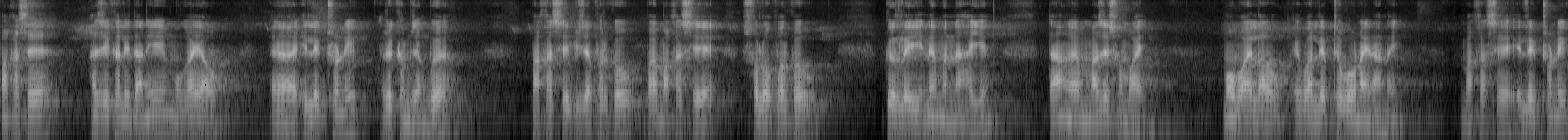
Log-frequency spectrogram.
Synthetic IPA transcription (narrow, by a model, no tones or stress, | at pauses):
makʰase | azikʰalidanimuɡajaw | ilek̚tʰɾɔnik̚ɾikʰɯmzɯŋbɯ | makʰasebʰizapʰɯɾkʰɯwbamakʰasesɔlɔpʰɔɾkʰɯw | ɡ̥ɯɾlejnɯmɯnːɯɦajɯ | d̥aŋɯmazesɔmaj | mɔbajlawebalep̚tʰɯbawnajnanɯj | makʰasḛḭlek̚tʰɾonik̚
